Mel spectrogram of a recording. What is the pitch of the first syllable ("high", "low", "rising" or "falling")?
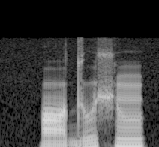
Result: low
